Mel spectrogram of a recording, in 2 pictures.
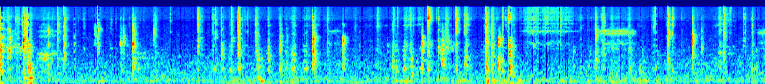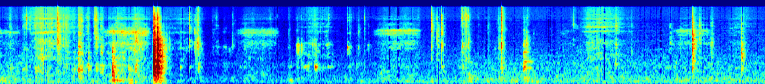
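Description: MRE food packets and a knife handled over a stainless steel compartment tray: scattered small clicks and taps of metal and plastic, with short bursts of plastic packaging rustling and one louder click a little past halfway.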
